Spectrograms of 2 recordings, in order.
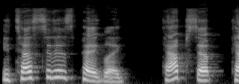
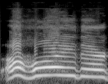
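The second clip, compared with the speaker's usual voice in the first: high, slow, loud hail from above; calling out; 9 semitones higher, 8 dB louder, slower than usual. A narrator's reading. Pirate hails the captain from the branches, loud and slow. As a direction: hail them from up in the tree. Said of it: "called a voice".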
